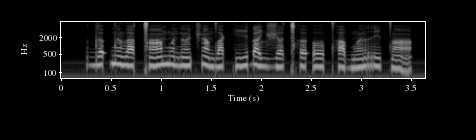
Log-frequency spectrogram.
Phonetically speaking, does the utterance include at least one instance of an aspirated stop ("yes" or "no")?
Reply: yes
